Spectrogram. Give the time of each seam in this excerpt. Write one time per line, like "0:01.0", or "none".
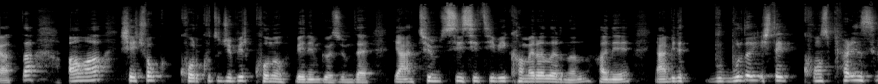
0:07.0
